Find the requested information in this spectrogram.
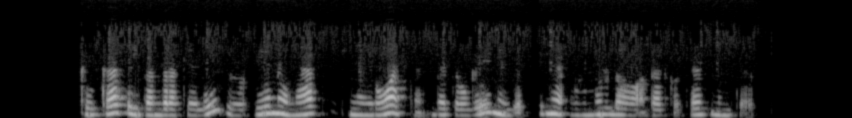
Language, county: Lithuanian, Kaunas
